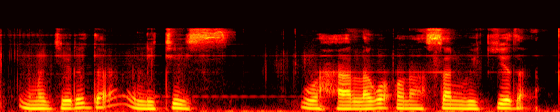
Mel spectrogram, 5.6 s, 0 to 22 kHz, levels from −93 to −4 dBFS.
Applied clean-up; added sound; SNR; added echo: neural separator model SepFormer DNS4.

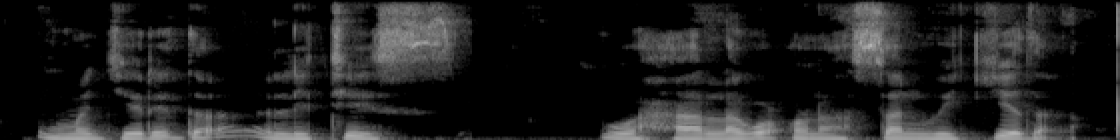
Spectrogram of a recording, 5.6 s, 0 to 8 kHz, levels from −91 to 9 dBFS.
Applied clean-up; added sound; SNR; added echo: none; none; none; none.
